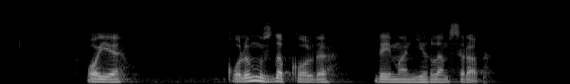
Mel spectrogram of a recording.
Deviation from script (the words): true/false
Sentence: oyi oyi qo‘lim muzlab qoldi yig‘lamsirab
true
